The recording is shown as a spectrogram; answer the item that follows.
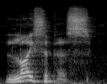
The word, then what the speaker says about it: Lysippus: And that is the famous slash infamous Greek sculpture Lysippus. Did I pronounce it right this time? – You did, but you said sculpture, not sculptor.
